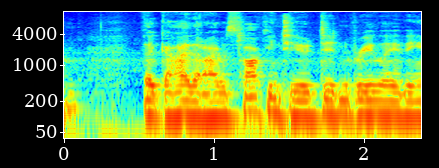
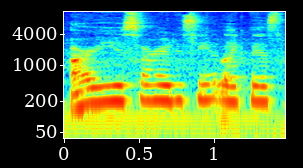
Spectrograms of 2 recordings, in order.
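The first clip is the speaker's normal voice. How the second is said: high mocking echo of their words; sarcastic retort; 12 semitones higher than usual. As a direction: throw their line back at them, scornfully high. Sarcastic retort to dealership staff.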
